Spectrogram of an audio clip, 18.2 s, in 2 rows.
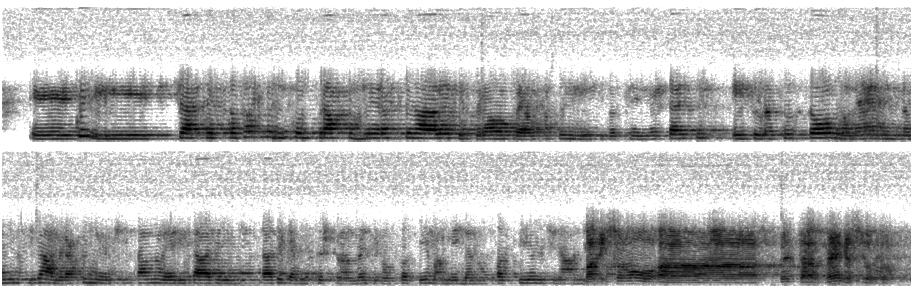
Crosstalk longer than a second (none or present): none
